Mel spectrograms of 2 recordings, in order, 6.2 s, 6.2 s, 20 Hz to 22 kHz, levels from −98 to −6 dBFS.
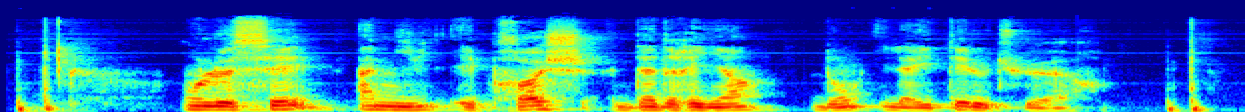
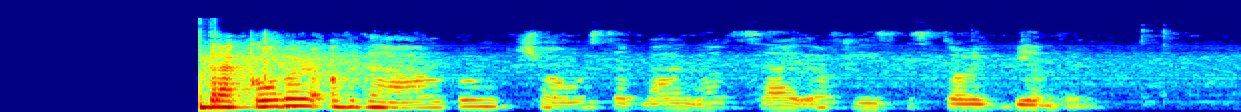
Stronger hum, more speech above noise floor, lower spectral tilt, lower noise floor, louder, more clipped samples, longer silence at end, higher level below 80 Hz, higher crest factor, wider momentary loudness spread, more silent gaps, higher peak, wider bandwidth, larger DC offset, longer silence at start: neither; about the same, 30 dB vs 33 dB; second, -5.5 dB/octave vs -7 dB/octave; second, -49 dBFS vs -54 dBFS; about the same, -21 LUFS vs -19 LUFS; neither; second, 0.2 s vs 0.8 s; first, -56 dBFS vs -64 dBFS; about the same, 18 dB vs 22 dB; second, 14 LU vs 21 LU; neither; about the same, -2 dBFS vs 0 dBFS; first, 12 kHz vs 7.2 kHz; neither; second, 0.1 s vs 1 s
